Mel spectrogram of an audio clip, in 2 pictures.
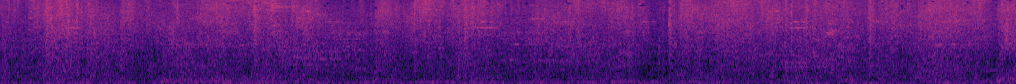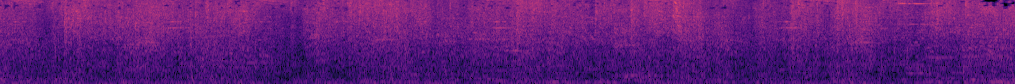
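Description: Game combat effects clash, crackle and boom without pause.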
